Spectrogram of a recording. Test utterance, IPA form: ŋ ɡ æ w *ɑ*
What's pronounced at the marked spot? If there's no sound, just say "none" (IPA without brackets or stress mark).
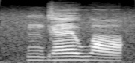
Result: ɑ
